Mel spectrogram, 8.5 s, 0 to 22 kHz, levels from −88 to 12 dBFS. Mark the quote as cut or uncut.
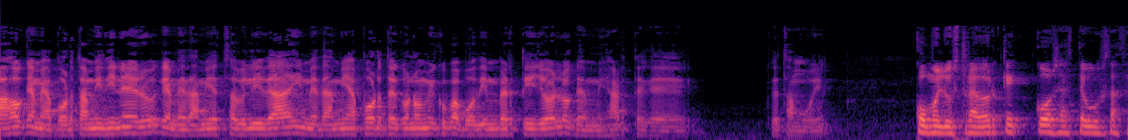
uncut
